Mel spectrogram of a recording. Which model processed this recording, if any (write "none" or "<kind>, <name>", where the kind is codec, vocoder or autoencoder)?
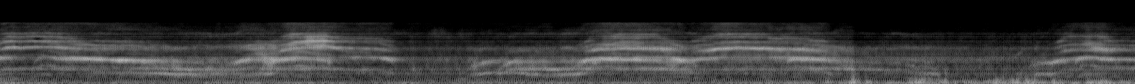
vocoder, Vocos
